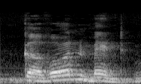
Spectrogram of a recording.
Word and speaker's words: government: The word should be government, but actually N is not pronounced and it is pronounced as government.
